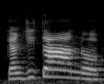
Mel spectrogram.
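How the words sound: The name is said with an Italian pronunciation.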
